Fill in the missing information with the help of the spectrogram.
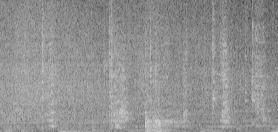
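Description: Pork belly cubes sizzling in a wok as a spatula stirs them through caramelized sugar, with several short scrapes of the spatula against the pan. This is the frying step that coats the pork in caramel colour for red-braised pork.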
